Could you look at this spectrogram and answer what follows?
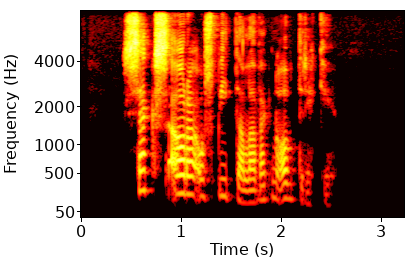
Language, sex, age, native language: Icelandic, female, 50-59, Icelandic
